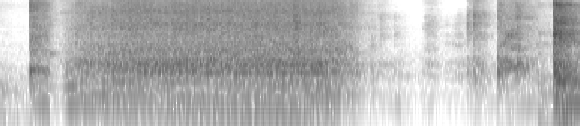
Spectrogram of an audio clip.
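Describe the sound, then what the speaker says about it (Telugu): A sewing machine runs a fast continuous double stitch along nightsuit fabric, a close whirring burst of about two seconds followed by short stop-start runs. "డబల్ స్టిచ్ వేసేసుకుందాము."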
